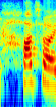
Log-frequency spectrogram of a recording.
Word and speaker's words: hatha: so it's you know you pronounce it hatha in english because th but it's ha and ta which is sun and moon so basically the whole every it's not hatha yoga oh that thing where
